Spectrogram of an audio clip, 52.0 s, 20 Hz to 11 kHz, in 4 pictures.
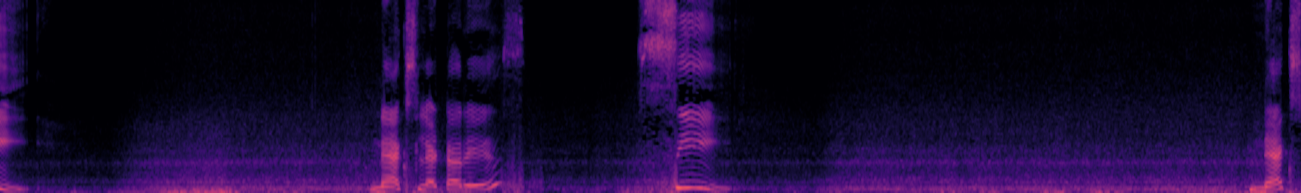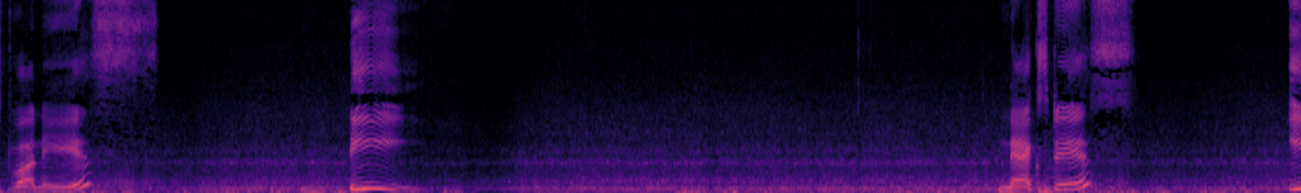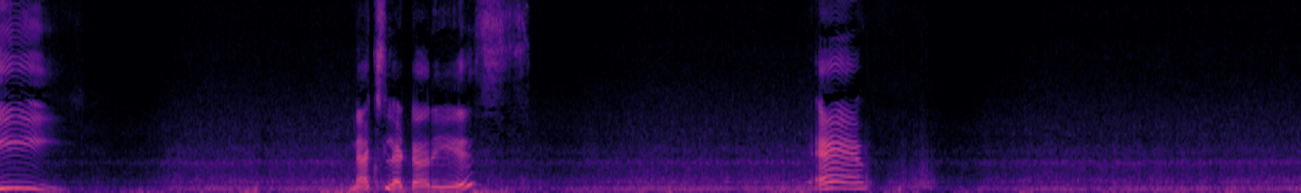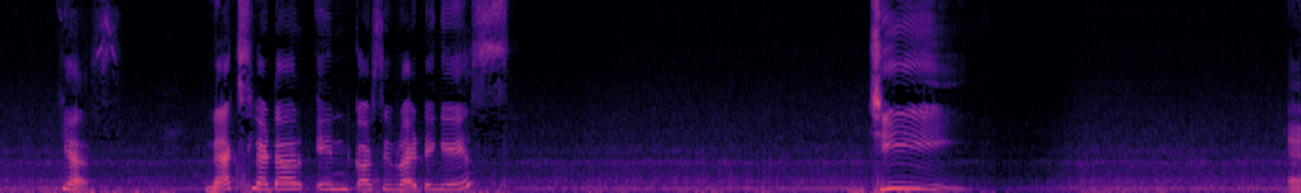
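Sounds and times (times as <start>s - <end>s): low room hum: 0.0s - 52.0s
steady background hiss: 0.0s - 52.0s.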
